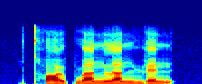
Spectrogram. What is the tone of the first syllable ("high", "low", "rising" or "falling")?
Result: rising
